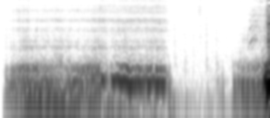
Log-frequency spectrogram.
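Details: An outraged French Bulldog lets out a low, snorty grumble that rises into a wavering, whiny complaint.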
